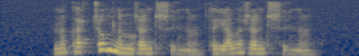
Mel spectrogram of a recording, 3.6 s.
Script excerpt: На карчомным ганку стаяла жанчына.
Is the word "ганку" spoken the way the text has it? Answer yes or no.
no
